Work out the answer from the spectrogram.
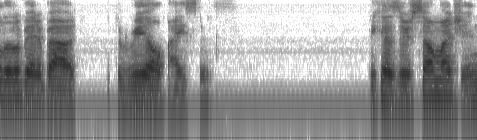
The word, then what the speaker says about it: Isis: The original Egyptian pronunciation is more like Aset or Iset.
